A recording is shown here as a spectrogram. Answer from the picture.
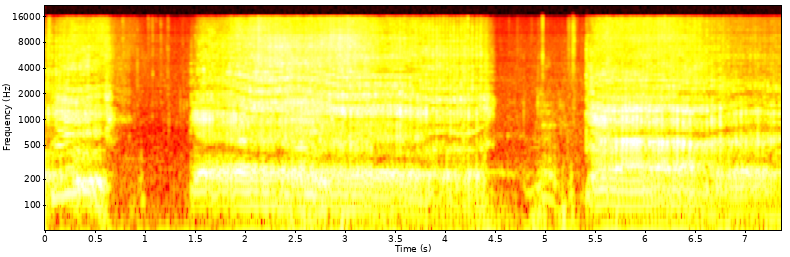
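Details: Bull American bison in the rut, making deep guttural sounds to attract females: three long, loud, low roars. The first is brief, and two more last about three seconds each, separated by short quiet gaps.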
